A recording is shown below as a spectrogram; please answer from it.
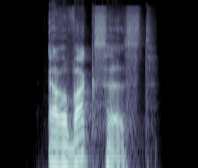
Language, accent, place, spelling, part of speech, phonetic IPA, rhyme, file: German, Germany, Berlin, erwachsest, verb, [ɛɐ̯ˈvaksəst], -aksəst, De-erwachsest.ogg
- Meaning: second-person singular subjunctive I of erwachsen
